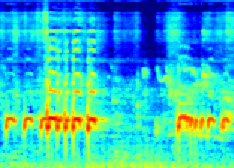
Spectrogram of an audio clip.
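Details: Kept local zebra dove used as a lure recording. Two bursts of rapid, clipped cooing notes are separated by a second of near quiet, with faint low background rumble.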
